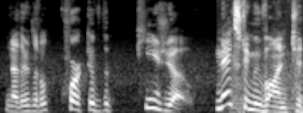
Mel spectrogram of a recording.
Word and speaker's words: Peugeot: I say Peugeot, as most Americans do. British people say Peugeot. French people say Peugeot, and Ivan in Spanish, he's saying Peugeot. There's a lot of different ways to pronounce it.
